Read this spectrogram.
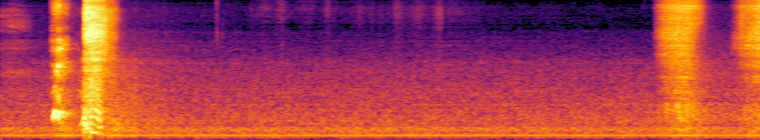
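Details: Allergy sneezing: a quick inward catch, then one sharp, forceful sneeze, followed by two softer hissing bursts.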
